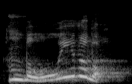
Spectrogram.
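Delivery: amazed. Acted. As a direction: marvel at a talking dog. Joke's man marvels at talking dog.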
